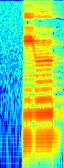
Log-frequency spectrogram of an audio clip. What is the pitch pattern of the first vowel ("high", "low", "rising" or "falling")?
high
